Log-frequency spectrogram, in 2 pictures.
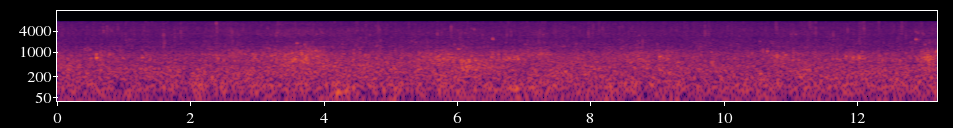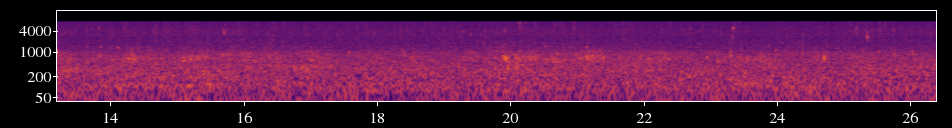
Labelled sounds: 21.1	21.4	water noise, 0.78 to 0.88 kHz

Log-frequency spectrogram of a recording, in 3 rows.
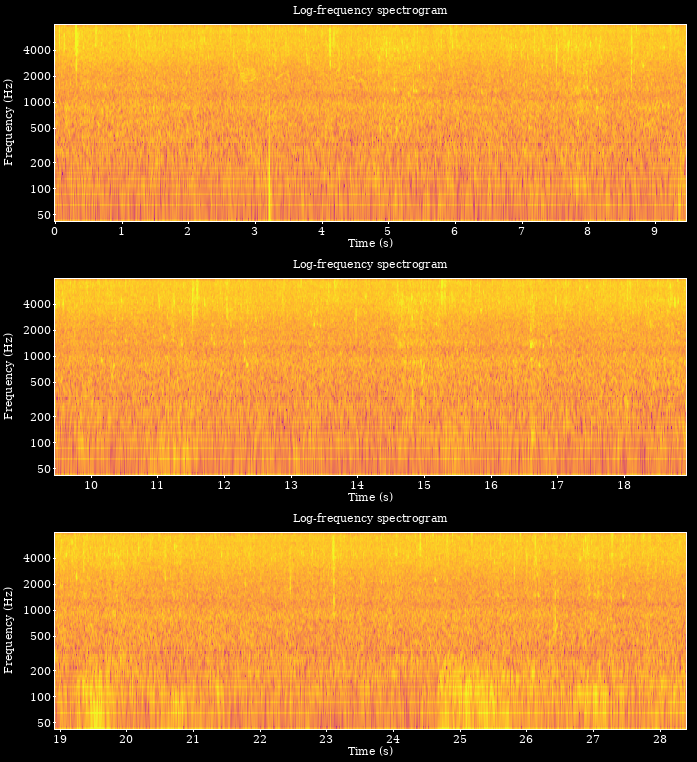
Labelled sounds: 4.4	4.7	killer whale, offshore, call OFF07, 1.7 to 2.0 kHz

